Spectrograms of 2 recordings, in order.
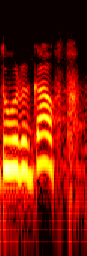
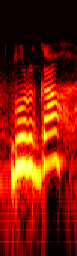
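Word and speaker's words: দুর্গাঃ: বিসর্গর জায়গায় ক বা ফ থাকলে পরে ফয় বসন্তর মতো উচ্চারণ হবে। নব দুর্গাফ, দুর্গাহ নয়, দুর্গাফ।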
